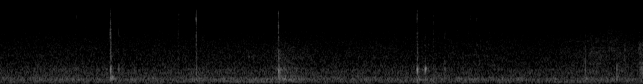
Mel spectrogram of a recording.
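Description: A few sparse, sharp clicks of laptop keys being pressed, four of them a second or so apart, over a faint steady room hum.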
